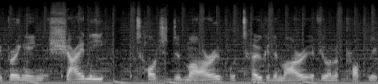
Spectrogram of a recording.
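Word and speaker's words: Togedemaru: that will be bringing Shining to dearu or togga dearu if you want to properly pronounce it coming to the game July 25th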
